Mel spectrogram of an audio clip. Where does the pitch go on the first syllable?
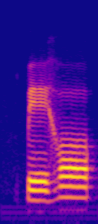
low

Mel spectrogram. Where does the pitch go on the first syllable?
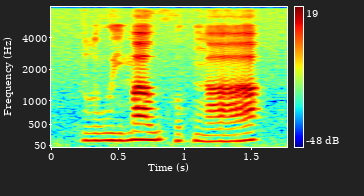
low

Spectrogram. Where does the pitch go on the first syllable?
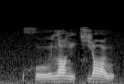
rising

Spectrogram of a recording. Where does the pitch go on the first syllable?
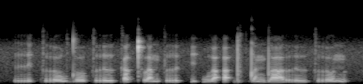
low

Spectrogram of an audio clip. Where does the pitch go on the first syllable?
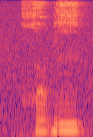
low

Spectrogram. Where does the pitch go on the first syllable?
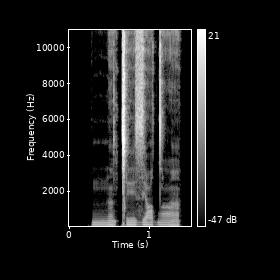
low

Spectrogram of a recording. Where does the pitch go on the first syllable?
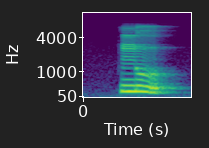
falling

